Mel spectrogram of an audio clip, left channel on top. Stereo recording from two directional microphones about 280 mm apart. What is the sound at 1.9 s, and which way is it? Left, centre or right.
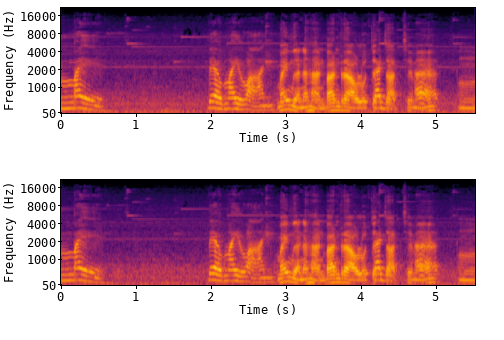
Speech, centre.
